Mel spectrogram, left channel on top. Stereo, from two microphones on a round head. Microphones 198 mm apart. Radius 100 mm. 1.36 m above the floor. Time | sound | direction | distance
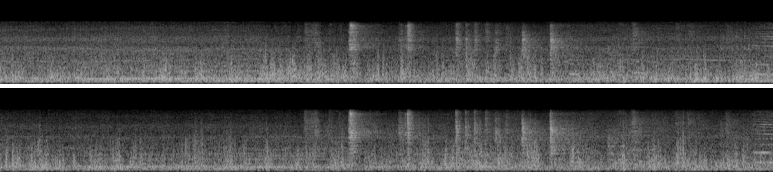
3.0 | a squeak | 35° right (ahead or behind) | 0.8 m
